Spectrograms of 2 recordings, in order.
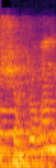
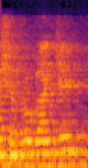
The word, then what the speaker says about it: शत्रुघ्न: दोस्त हैं पंजाब के वो तो शत्रुघ्न बोलने के बावजूद भी ठीक से नहीं भिन्नभिन्न तरीके से नाम का उच्चारण करते हैं। वो कहते हैं की आर है शत्रुगंज जैसे पहाड़गंज दरियागंज की है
